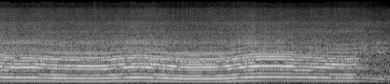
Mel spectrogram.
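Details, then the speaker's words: Shindaiwa AH242 hedge trimmer given throttle after about a minute running: high two-stroke buzz surges and sags instead of climbing; picks up only with choke adjustment, fuel delivery issue likely needing carburetor rebuild kit and tune-up. "now i'm able to make it run okay by adjusting the choke you heard the engine pick up so that tells me we're dealing with a fuel delivery issue so this one's probably just going to be a carburetor rebuild kit and just a general tune-up"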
